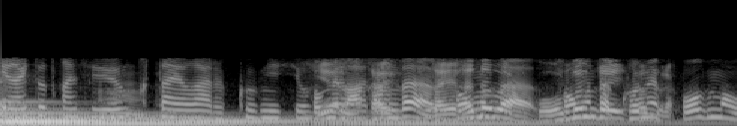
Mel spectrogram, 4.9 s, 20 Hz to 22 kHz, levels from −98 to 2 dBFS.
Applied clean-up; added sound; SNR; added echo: none; Bowed string instrument; -3 dB; none.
